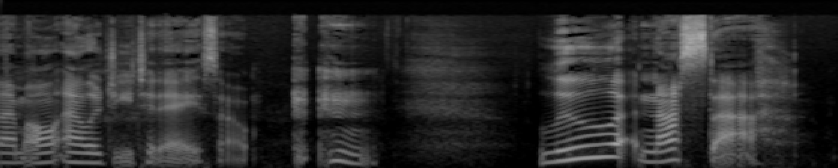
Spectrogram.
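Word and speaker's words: Lughnasadh: and this last one is really hard to pronounce so forgive me and i'm all allergy today so lu nasta l-u-g-h-n-a-s-a-d-h what does it celebrate and it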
